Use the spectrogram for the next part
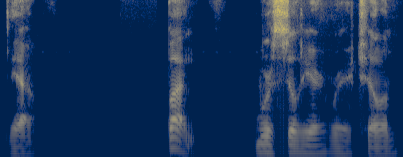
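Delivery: usual speaking voice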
